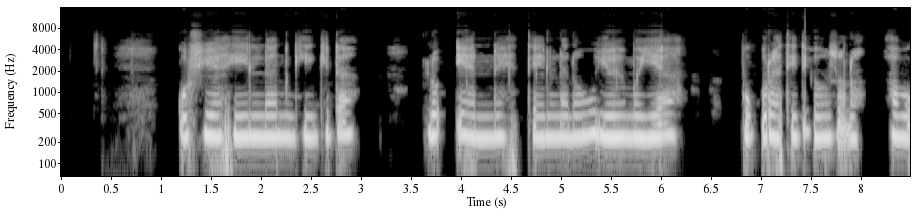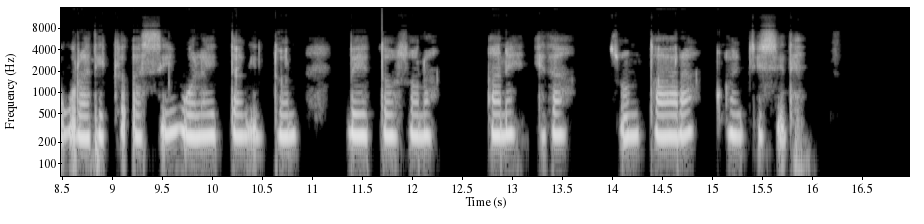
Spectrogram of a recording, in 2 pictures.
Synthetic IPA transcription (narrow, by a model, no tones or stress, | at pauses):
kʼʊʃɪjɐhiːlːɐnɡiːɡɪd̪ɐ | lɔʔːɪjɐnːɛt̪ʼe̞ːlːɐnɐwjɔjmɔjjaː | b̥ʊkʼʊɾɐt̪ɪd̪ɛʔo̞ːs̬ɔ̰nɐ | ʔɐbʊkʼʊ̰ɾɐt̪ɪkʰːɐkʼɐsːɪwɔlɐjt̪ːɐɡɪd̪ːɔn | be̞ːt̪ːo̞ːsɔnɐ | ʔɐnɛɛt̪ɐ | sʊnt̪ːaːɾɐkʼɔnt͡ʃʼːɪsːɪd̪ɛ̥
